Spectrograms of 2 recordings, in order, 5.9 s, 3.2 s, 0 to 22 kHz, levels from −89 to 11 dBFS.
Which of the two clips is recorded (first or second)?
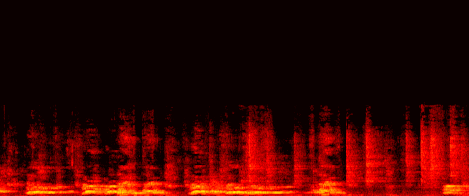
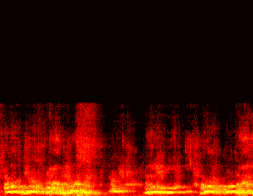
first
